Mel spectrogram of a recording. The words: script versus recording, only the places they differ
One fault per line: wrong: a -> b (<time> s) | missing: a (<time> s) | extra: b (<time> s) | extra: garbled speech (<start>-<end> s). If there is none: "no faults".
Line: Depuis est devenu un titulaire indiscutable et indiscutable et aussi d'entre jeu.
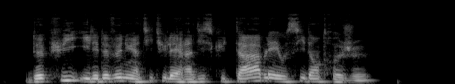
extra: il (0.8 s)
missing: indiscutable et (2.8 s)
